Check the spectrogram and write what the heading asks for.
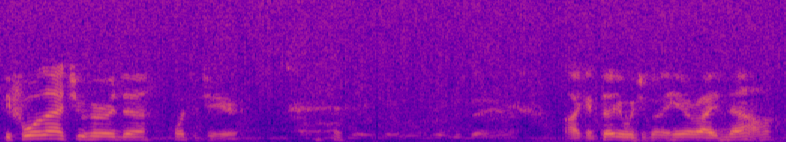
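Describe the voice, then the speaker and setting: A man's voice: a little high, animated, moderate pace, darkish tone. A man hosting a military radio show as an upbeat disc jockey, with jokey, ad-libbed, conversational banter. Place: small radio station studio. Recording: noisy 1960s radio broadcast tape.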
